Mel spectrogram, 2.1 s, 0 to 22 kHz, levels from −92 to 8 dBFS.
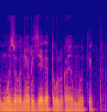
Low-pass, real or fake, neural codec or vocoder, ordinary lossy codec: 19.8 kHz; fake; codec, 44.1 kHz, 7.8 kbps, DAC; AAC, 32 kbps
